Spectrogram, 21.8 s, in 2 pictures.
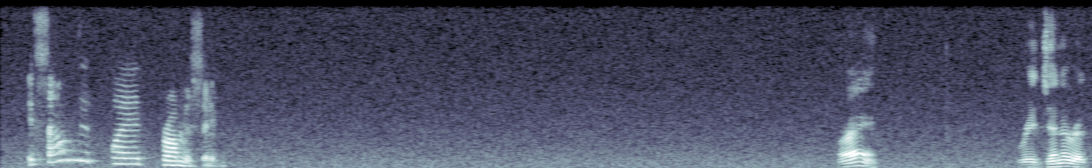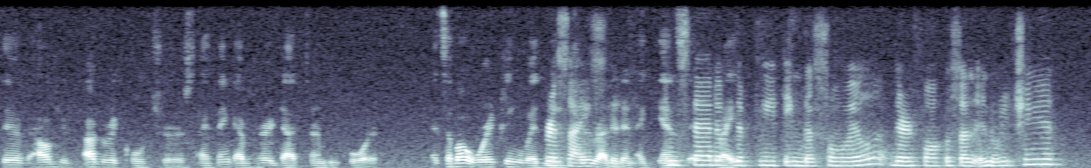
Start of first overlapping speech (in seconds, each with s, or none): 16.4 s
